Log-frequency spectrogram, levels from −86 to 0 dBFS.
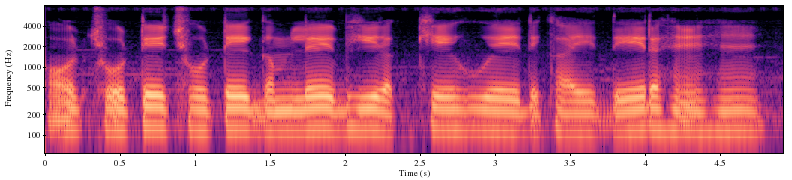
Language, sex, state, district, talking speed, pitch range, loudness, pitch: Hindi, male, Uttar Pradesh, Lucknow, 135 wpm, 115-125 Hz, -16 LUFS, 120 Hz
